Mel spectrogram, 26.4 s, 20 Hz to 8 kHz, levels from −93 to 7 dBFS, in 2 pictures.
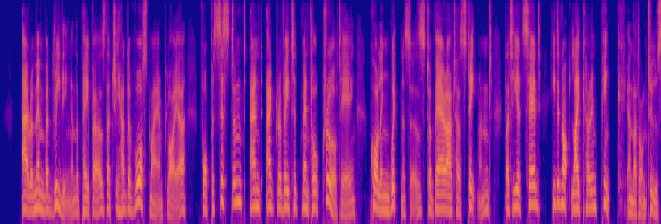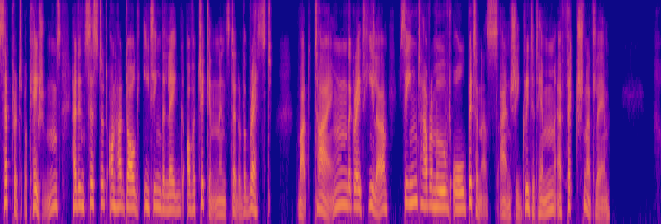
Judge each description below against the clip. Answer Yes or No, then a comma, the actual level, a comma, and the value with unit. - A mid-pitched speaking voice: Yes, medium, 170 Hz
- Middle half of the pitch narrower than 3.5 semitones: No, average, 4.9 semitones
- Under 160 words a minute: No, average, 165 wpm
